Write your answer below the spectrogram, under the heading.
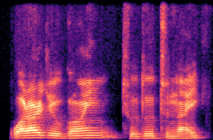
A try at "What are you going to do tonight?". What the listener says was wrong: Don't forget that it is a question, you do an emphasis at the end. What are you going to do tonight? Like you're asking, okay?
